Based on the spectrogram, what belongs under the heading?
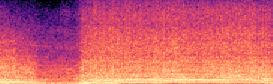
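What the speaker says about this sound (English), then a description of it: "I just had to stop talking there for a second to hear the raw power that old Chevrolet has" An old Chevrolet monster truck engine revs hard at a harvest festival show, its loud, rough roar climbing in pitch and holding steady at high revs.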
